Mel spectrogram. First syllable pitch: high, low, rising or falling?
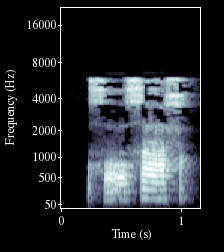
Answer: high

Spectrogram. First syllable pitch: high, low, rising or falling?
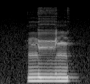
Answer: low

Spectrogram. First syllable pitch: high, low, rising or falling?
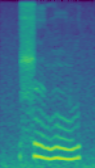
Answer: falling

